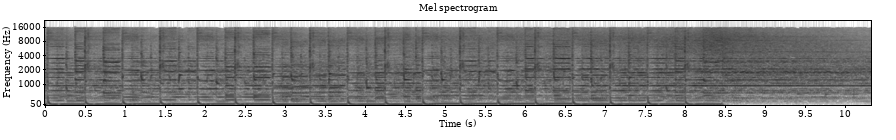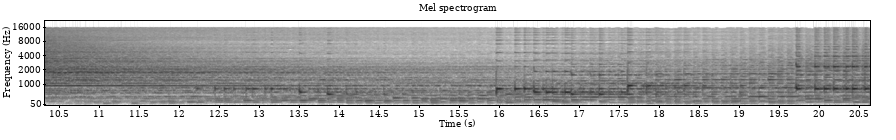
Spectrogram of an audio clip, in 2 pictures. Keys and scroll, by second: 1.0 ctrl+space, 7.9 ctrl+space, 14.0 ctrl+z, 14.5 ctrl+space, 18.8 ctrl+space.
